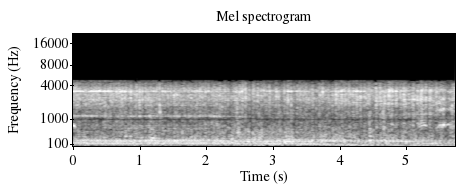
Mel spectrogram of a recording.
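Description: Engine of a miniature kiddie train running steadily under way, heard close up from a seat aboard the train.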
